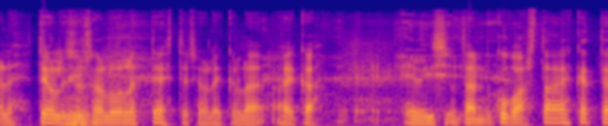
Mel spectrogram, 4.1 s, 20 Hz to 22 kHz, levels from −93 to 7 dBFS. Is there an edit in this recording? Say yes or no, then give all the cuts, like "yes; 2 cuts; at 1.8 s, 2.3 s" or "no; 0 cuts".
no; 0 cuts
